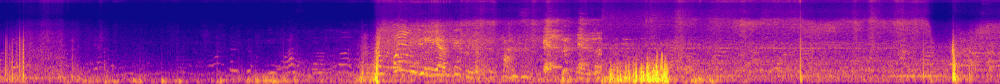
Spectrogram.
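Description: A crowd of adults chatters nearby.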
